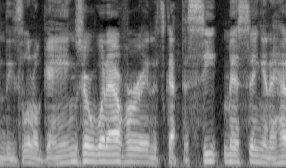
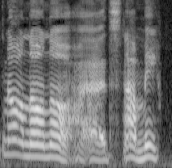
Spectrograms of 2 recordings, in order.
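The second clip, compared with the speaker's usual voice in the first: high-pitched mock denial; protesting intruder; 10 semitones higher than usual. Accused man denying car break-ins, high acted protest. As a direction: plead innocence in a high put-on voice.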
